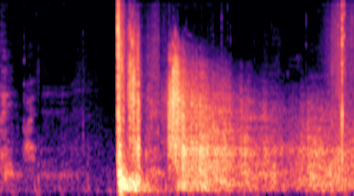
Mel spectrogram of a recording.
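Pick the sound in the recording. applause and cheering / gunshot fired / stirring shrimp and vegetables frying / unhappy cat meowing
gunshot fired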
